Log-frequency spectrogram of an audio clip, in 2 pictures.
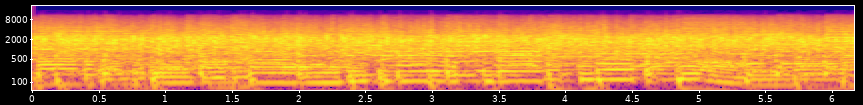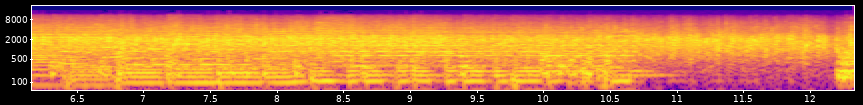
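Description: Closing theme music with a studio audience applauding over it. The music stops shortly before the end while the applause goes on.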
